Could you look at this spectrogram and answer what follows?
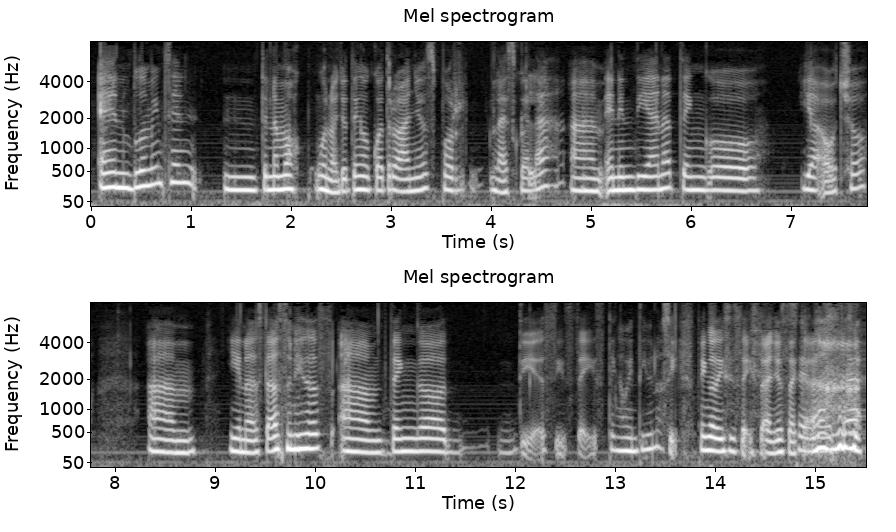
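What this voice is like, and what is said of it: Spanish with US-raised accent. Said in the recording (Spanish): “Por el acento de tu español, que te criaste aquí en Estados Unidos”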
